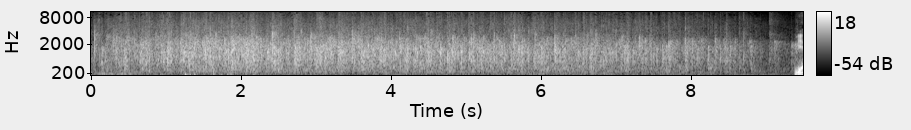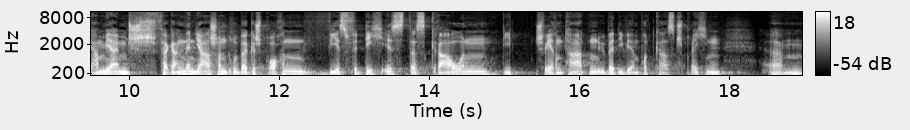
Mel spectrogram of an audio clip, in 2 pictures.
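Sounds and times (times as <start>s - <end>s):
audience applause: 0.0s - 9.8s
speech: 9.4s - 18.9s.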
